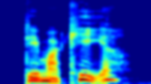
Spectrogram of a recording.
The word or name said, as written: DEMARKER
